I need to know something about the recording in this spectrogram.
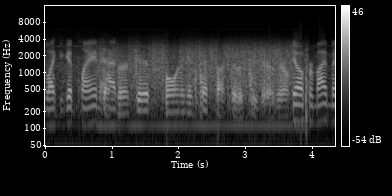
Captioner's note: man mumbles over radio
